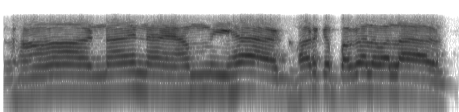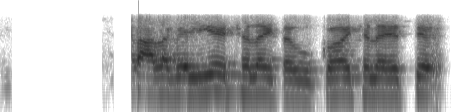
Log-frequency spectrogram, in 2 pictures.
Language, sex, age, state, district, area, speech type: Maithili, male, 18-30, Bihar, Samastipur, rural, conversation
